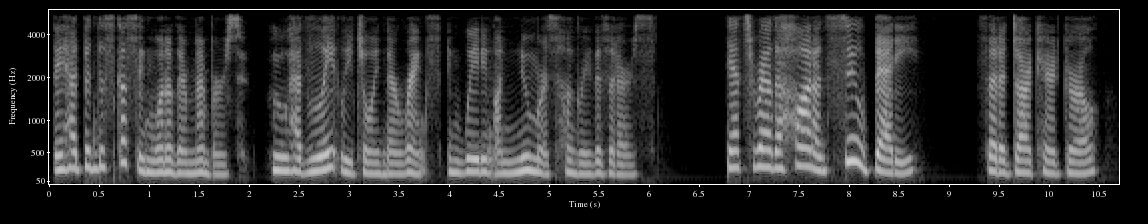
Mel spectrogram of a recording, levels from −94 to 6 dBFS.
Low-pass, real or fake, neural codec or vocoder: 5.4 kHz; fake; autoencoder, 48 kHz, 32 numbers a frame, DAC-VAE, trained on Japanese speech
